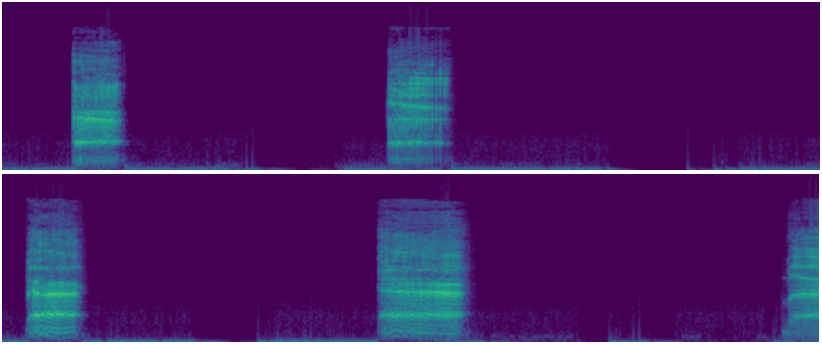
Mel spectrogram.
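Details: Sound-effect recording of five loud, voiced belches, each under a second, separated by silent gaps; burping.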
